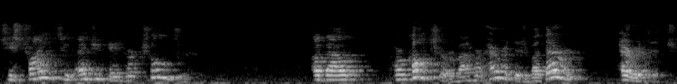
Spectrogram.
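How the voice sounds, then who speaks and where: A man's extremely high voice with very wide pitch swings, moderate pace and long, frequent pauses. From US Midwest, Saint Paul, Minnesota. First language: Yiddish. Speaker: rabbi. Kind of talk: public talk. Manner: casual, with many fillers and repetitions.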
